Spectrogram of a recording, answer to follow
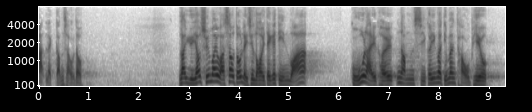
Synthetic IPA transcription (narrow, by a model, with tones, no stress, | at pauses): a̰ː˨t̚lɪ̰˨kːɐ˨˧˥msɐ̰˨wt̪o˧w | lɐ˨jɥyː˨˩jɐ˨˧wsyː˨˥nwɐ˨˥jwaː˨˩sɐ˥wt̪o˨˧˥wle˨˩jt͡siː˧lɔː˨jt̪e˨jkɛː˧t̪iː˨nwaː˨˥ | kuː˨˥lɐ˨jkʰɵ˨˧ɥŋɐ˨msiː˨˩kʰɵ˨˧ɥjɪ˥ŋkɔː˥t̪i˨˥jœː˨˥ŋt̪ʰɐ˨˩wpʰiː˧w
